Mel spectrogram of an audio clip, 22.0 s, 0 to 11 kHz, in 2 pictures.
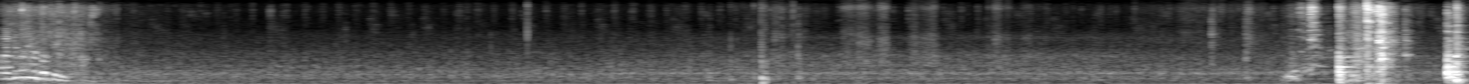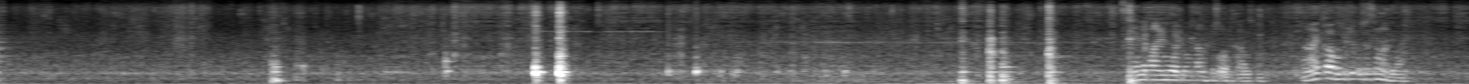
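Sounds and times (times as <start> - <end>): dishes and cutlery clinking: 9.6 - 11.1.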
